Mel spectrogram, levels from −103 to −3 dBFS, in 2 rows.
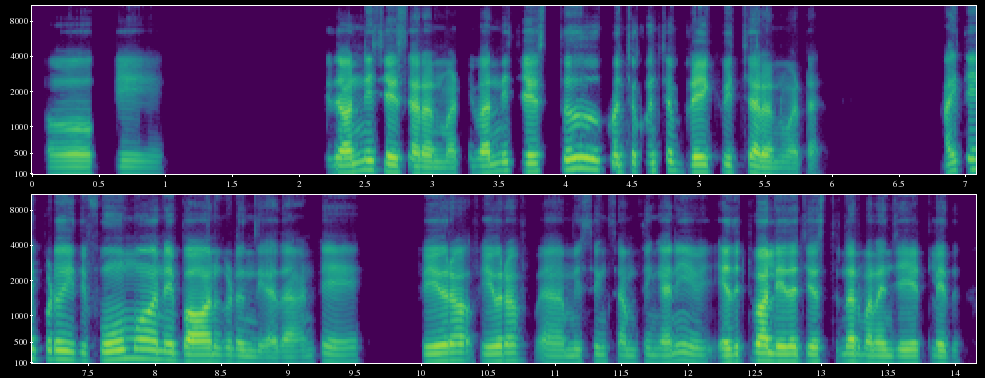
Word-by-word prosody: Okay. 120 +1 -4 1.5
ఇవన్నీ 145 +7 +4
చేశారన్నమాట. 120 -6 +1
ఇవన్నీ 130 +6 +1
చేస్తూ 155 +4 +1 0.3
కొంచెం 155 +1 -3
కొంచెం 160 +2 -5
బ్రేకులు 140 0 +3
ఇచ్చారన్నమాట. 110 -5 -1 1.1
అయితే 165 - -5
ఇప్పుడు 175 -1 -2
ఇది 150 -2 -9
ఫోమో 175 +4 +2
అనే 160 -2 +2
భావన 130 0 +7
గూడా 130 -2 -5
ఉంది 110 -2 -9
గదా! 110 - -5
అంటే 120 +4 -8 0.7
ఫివర్‌ 145 +2 +4
ఆఫ్ - - -4
ఫివర్‌ 140 +2 +2
ఆఫ్‌ 145 0 -17 0.2
ఆహ్, 115 -1 -5
మిస్సింగ్‌ 130 +2 -11
సమ్‌థింగని 125 +3 -5 0.3
ఎదుటివాళ్ళు 135 +2 +4
ఏదో 140 0 +4
చేస్తున్నారు, 135 +1 0
మనం 120 0 +1
జెయ్యట్లేదు. 115 -1 -2
135 Hz, 130 wpm, -26 LUFS, 120-150 Hz, 1.5 s, భావన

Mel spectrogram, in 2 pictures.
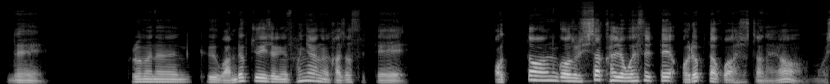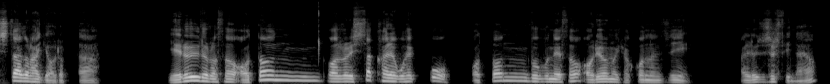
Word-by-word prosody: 네. 90 -5 -3 0.8
그러면은 120 -2 +1
그 110 -1 -1
완벽주의적인 130 - +2
성향을 150 - 0
가졌을 105 +1 -4
때 95 -2 -3 0.8
어떤 190 - +3
것을 160 -4 +6
시작하려고 175 0 +5
했을 175 +1 -1
때 175 -1 +5
어렵다고 145 -10 +2
하셨잖아요. 95 - -4
뭐 85 0 -19
시작을 155 - +3
하기 125 -4 -1
어렵다. 85 0 -7 0.7
예를 135 - +5
들어서 130 -6 +1
어떤 190 - 0
거를 135 -5 +1
시작하려고 150 -5 +1
했고, 140 +2 -4 0.2
어떤 170 - -3
부분에서 130 0 -1
어려움을 120 -1 -1
겪었는지 100 -2 -6 0.5
알려주실 110 +7 -5
수 - - -10
있나요? 80 +2 -8
125 Hz, 315 characters per minute, -23 LUFS, 100-160 Hz, 0.8 s, 것을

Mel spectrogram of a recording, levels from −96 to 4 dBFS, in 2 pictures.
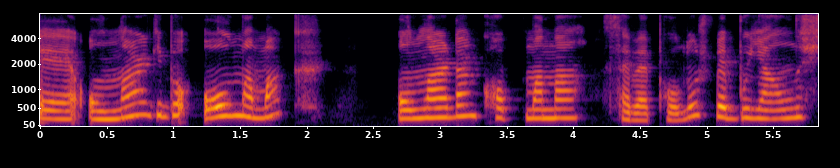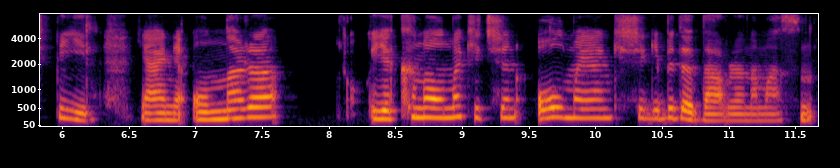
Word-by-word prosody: eee, 220 -1 0
onlar 225 +9 +1
gibi 310 -1 -3 0.2
olmamak, 280 +5 +1 0.5
onlardan 255 +6 +3
kopmana 245 -2 -2 0.2
sebep 185 -2 -4
olur 275 - -3
ve 255 -4 +4
bu 250 - -2
yanlış 235 +2 -4
değil. 200 -5 -3 0.3
Yani 185 0 +1
onlara 235 +7 +3 0.7
yakın 220 +4 +3
olmak 255 +1 +4
için 250 +1 -5 0.2
olmayan 245 -1 +1
kişi 245 -2 -8
gibi 230 +2 -3
de 200 -5 +3
davranamazsın 175 +1 -5
245 Hz, 115 wpm, -24 LUFS, 215-260 Hz, 0.7 s, ve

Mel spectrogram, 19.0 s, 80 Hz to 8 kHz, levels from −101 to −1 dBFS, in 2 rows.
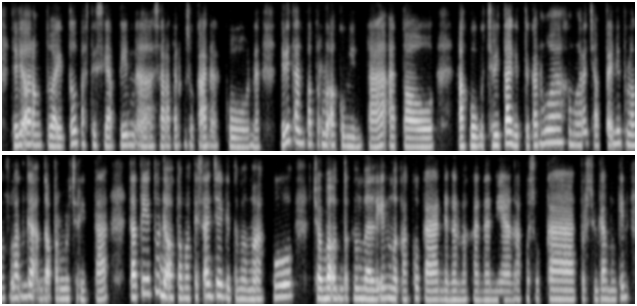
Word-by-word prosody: jadi 195 +3 +2
orang 210 -2 +2
tua 190 -1 +2
itu 180 +4 -6
pasti 215 -1 -6
siapin, 195 +2 -2 0.2
eee, - - -2
sarapan 180 0 -3
kesukaan 185 -3 -3
aku. 200 -2 -10 0.3
Nah, 170 -1 -5 0.3
jadi 205 +7 +3
tanpa 245 -3 +1
perlu 220 -2 -1
aku 200 - -6
minta, 175 0 -5 0.3
atau, 175 -2 +2 0.6
aku 185 +1 +3 0.3
cerita 200 +3 +4
gitu 195 0 -4
kan, 205 0 +1
"Wah, 255 0 +2
kemarin 220 0 -4
capek 200 0 -1
nih, 240 - -1
pulang-pulang." 210 0 -2
Enggak, 235 0 +4
enggak 180 -1 +2
perlu 190 0 -1
cerita. 175 -1 -7 0.5
Tapi 225 +4 +6
itu - - -18
udah 250 -3 +8
otomatis 205 0 -2
aja 245 +1 +2
gitu, 195 -1 -4
mama 180 -1 0
aku 215 - -6 0.6
coba 200 0 +7
untuk 200 -1 -4
ngembaliin 195 0 +2
mood 195 -1 +2
aku 180 +3 -7
kan, 175 0 +4
dengan 175 0 -1
makanan 170 -1 -5 0.2
yang 170 0 -1
aku 180 - -16
suka. 180 +1 -3 0.4
Terus 185 - -8
juga 180 +1 -1
mungkin 180 +5 -5
195 Hz, 165 wpm, -23 LUFS, 180-215 Hz, 0.6 s, udah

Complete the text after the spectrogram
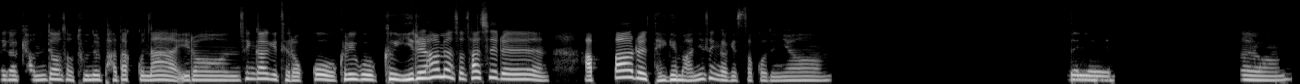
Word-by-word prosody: '내가 210 0 -2
견뎌서 220 0 -2
돈을 215 +1 -1
받았구나.' 205 -1 -2
이런 200 -1 -1
생각이 260 0 0
들었고 200 +2 0
그리고 230 -3 +3
그 250 - +3
일을 245 +7 +6
하면서 335 -5 +3
사실은 235 - +1 0.3
아빠를 275 +8 +3
되게 195 +3 +1
많이 200 +4 0
생각했었거든요. 190 -3 -5 2.4
네. 200 -3 0 1.3
네 215 -1 -1
어. 195 +1 -3
210 Hz, 220 characters per minute, -18 LUFS, 195-235 Hz, 2.4 s, 일을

